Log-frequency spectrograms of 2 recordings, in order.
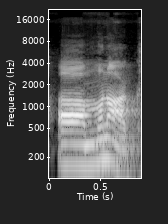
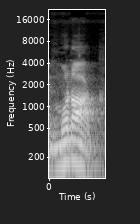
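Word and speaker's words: monarch: पे सीच है लेकिन च का उच्चारण नहीं हो रहा है यहां पे किसका उच्चारण हो रहा है इसका उच्चारण हो रहा है क का तो आप इसमें क्या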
